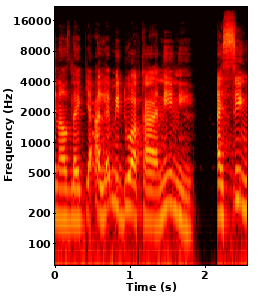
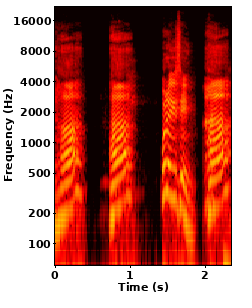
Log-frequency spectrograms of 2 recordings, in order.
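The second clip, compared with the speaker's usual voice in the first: baffled, confused "huh"; 3 semitones higher than usual. Retelling how people abroad reacted to her English: imitating confused people. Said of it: "And guys are just like".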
